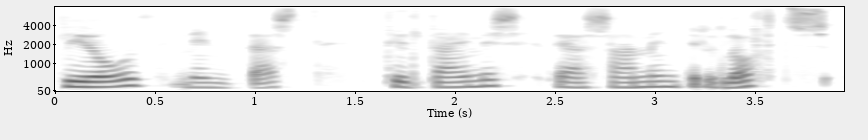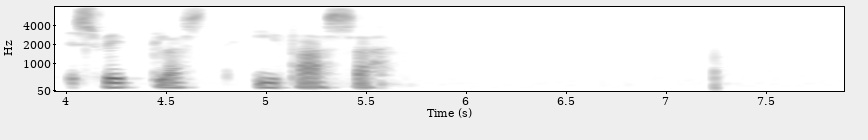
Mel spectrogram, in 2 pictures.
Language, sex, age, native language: Icelandic, female, 50-59, Icelandic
